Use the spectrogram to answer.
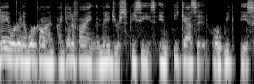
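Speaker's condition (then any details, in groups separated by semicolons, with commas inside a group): No condition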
